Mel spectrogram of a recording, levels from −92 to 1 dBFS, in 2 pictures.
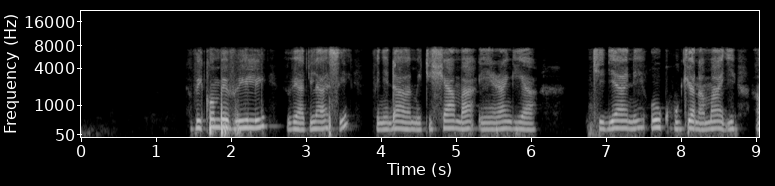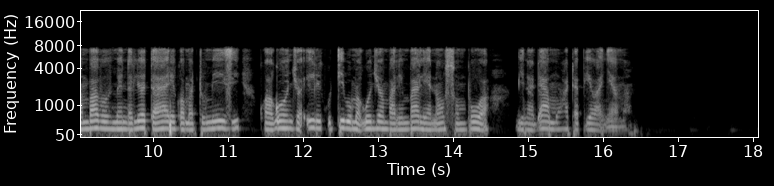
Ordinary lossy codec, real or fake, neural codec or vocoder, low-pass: Opus, 32 kbps; real; none; 7.2 kHz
